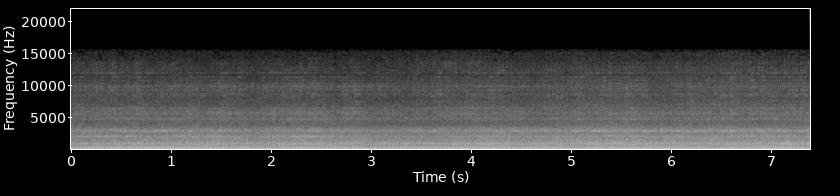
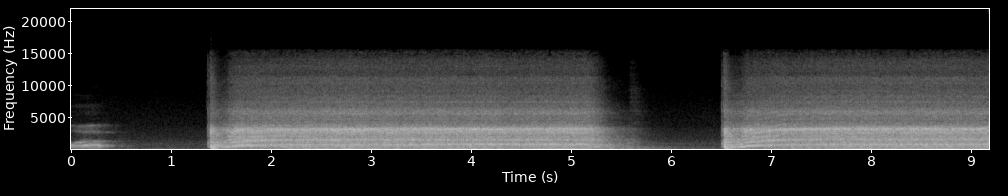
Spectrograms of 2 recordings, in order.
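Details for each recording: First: Gravely 16 Professional walk-behind mower after sitting a while and a little carb adjustment: small single-cylinder thumps at even, steady beat, no misses or surging; runs like a top. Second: Gravely 16 Professional walk-behind mower, 578 hours, fresh gas, oil good, in neutral: two long bursts of even, fast cranking with no catch; turns over but won't start, cause not yet known.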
